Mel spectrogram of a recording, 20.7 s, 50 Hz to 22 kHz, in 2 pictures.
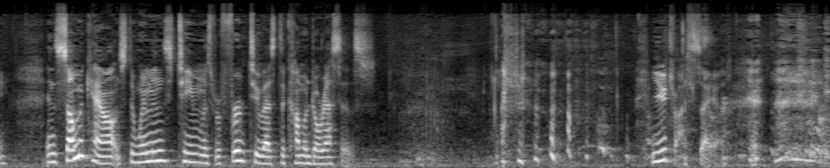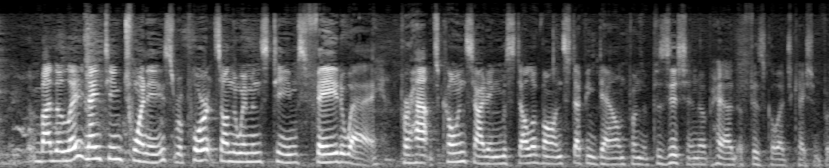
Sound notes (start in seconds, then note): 6.1 chuckles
